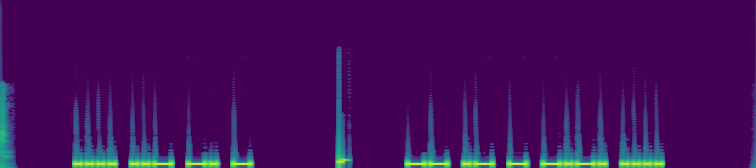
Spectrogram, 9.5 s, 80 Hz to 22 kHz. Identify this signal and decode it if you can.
Morse code, heard as a keyed tone, about 17 wpm, 700 Hz. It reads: HUNT MATCH
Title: Sentences from Top 1600 Words - New Word Drill - 17wpm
